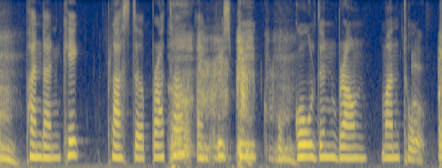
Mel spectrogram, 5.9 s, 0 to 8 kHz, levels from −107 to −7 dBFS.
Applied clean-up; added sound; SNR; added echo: none; Cough; 6 dB; none.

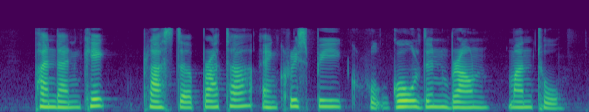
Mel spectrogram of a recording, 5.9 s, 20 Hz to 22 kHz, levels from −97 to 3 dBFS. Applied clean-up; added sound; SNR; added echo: none; none; none; none.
